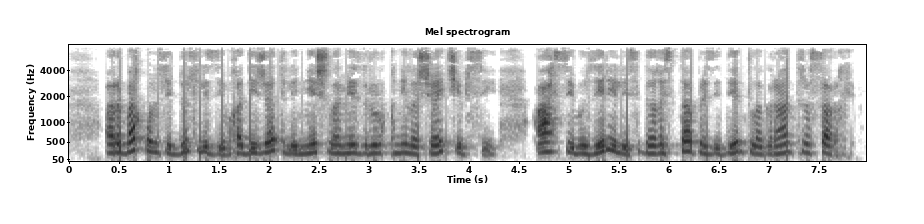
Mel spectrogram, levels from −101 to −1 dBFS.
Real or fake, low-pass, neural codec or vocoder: real; 7.2 kHz; none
